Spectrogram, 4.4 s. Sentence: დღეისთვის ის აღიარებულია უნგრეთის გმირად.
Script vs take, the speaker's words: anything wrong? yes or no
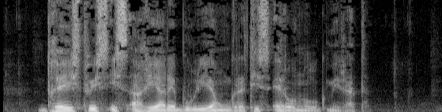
yes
